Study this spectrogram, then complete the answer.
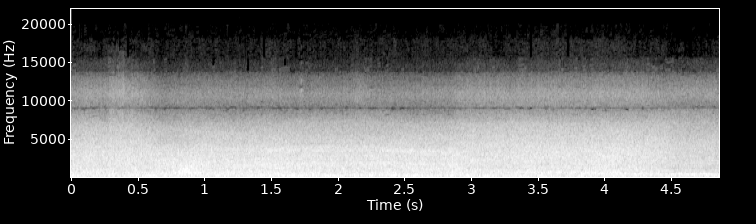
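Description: Roadside waterfall along the Rogue River, a steady full-spectrum rush of falling water, loud and close, continuous and unbroken throughout with no voices.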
